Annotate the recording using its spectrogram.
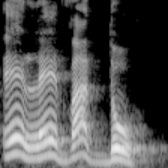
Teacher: O dor, ele é com maior intensidade. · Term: sílaba tônica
